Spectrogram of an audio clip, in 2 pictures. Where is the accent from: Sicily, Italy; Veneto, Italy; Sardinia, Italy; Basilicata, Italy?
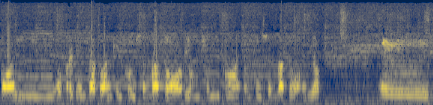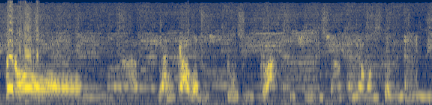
Basilicata, Italy; Matera; moved away as an adult; now in Milan, Italy; Poi io di origine sono di Matera, arrivo dalla Basilicata. Poi mm-hmm. a 20 anni mi sono spostato qui a Milano con mio fratello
